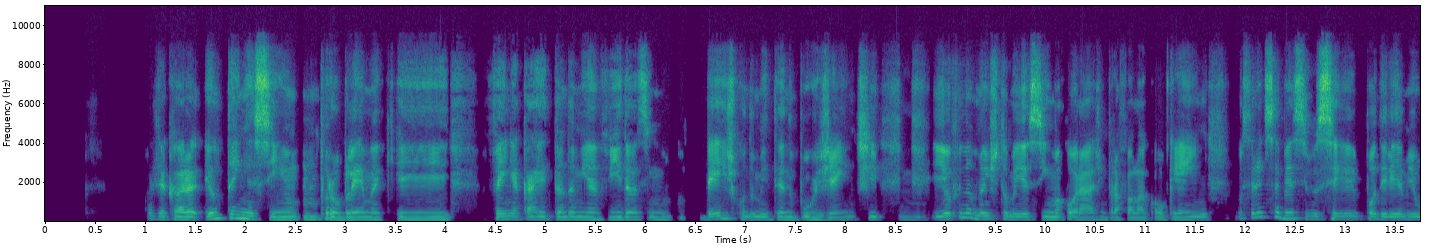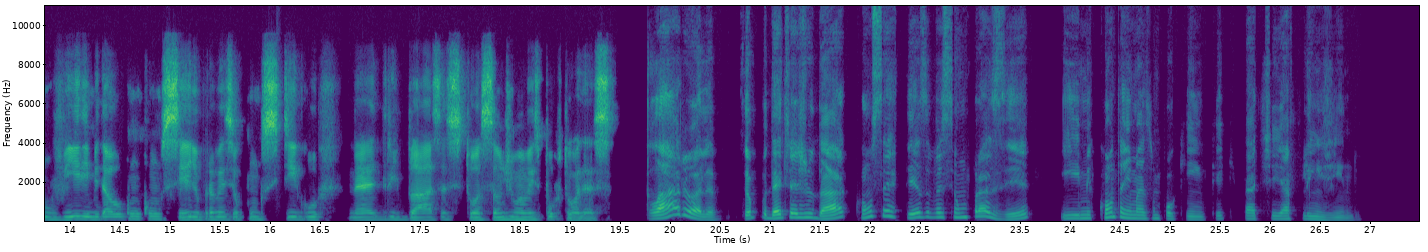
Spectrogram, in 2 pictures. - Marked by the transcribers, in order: other background noise; "afligindo" said as "aflingindo"
- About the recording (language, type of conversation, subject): Portuguese, advice, Como posso responder com autocompaixão quando minha ansiedade aumenta e me assusta?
